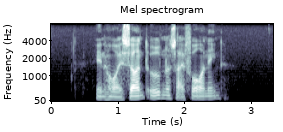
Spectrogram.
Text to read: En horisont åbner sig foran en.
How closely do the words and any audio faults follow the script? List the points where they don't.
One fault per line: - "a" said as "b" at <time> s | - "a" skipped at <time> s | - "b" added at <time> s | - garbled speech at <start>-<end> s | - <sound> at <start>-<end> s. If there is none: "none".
none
